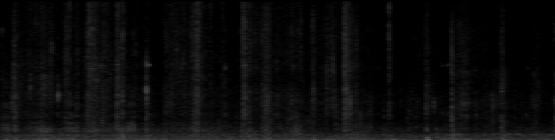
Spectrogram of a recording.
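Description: Hoofbeats of a ridden horse on bare dirt: an irregular run of hoof strikes as she circles and moves off toward the water.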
